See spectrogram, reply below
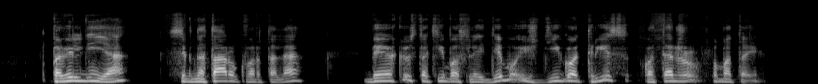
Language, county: Lithuanian, Kaunas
